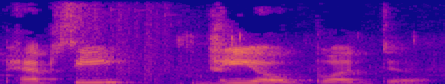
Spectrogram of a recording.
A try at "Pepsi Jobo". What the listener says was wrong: Pepsi Jobo. It's Jobo! Pepsi Jobo. You're pronouncing the Joe wrong.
